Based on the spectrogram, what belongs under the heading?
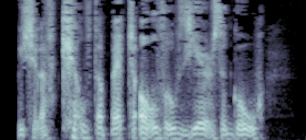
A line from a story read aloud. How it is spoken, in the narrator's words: he said bitterly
